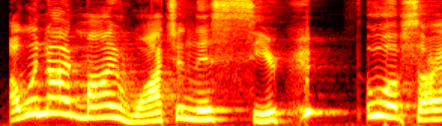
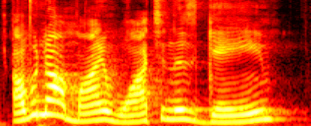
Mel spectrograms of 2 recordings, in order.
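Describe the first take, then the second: First: Hiccuping mid-sentence; interrupted by a hiccup. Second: Said in the usual way. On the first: Real, not acted. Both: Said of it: "I got the hiccups right now".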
